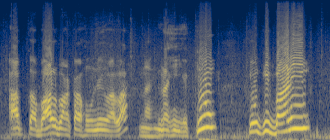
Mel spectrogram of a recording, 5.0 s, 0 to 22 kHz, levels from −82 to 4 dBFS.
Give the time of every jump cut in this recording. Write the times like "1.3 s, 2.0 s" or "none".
none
